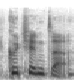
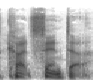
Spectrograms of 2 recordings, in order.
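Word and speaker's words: kutsinta: Kuchinta. – That's how you pronounce that? – Yeah. The S, T-S is...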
